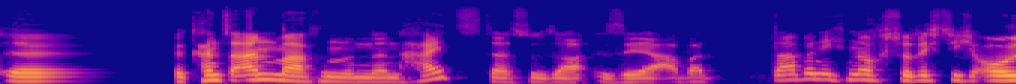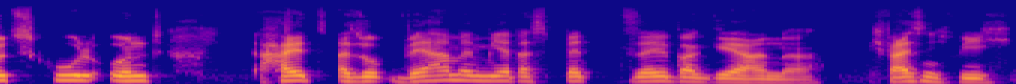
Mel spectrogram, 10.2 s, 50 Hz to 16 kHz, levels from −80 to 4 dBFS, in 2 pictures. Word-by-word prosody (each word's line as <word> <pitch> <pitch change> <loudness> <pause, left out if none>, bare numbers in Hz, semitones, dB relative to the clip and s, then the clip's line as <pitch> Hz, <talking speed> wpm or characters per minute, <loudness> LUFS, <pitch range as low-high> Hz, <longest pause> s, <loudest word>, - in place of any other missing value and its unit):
äh, 150 -1 +1 0.6
kannst 185 0 +1
du - - +4
anmachen 155 -7 +4
und 135 0 -4
dann 135 -1 -6
heizt 255 +2 -4
das 130 -2 -6
so 130 - -8
sa 125 -1 -5
sehr. 125 0 -5
Aber 135 +1 -9 0.3
da 185 +1 -2
bin 210 +1 -2
ich 195 -3 -5
noch 190 -2 -2
so 170 - -2
richtig 175 0 -5
oldschool 175 0 +4
und 165 -1 +3 0.5
heize 170 +1 +4
also, 150 0 +2
wärme 165 +6 0
mir 165 0 0
das 155 -1 -7
Bett 155 -1 -4
selber 150 -1 0
gerne. 110 -5 -1 0.2
Ich - - -17
weiß 140 +2 +4
nicht, 135 -5 -6
wie 125 - 0
ich 115 -1 -12
150 Hz, 195 wpm, -22 LUFS, 130-170 Hz, 0.6 s, du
